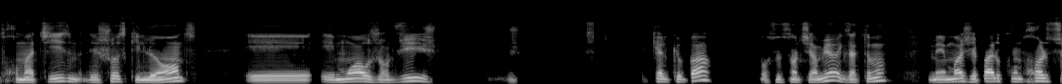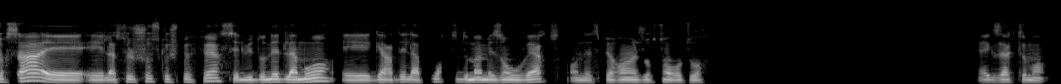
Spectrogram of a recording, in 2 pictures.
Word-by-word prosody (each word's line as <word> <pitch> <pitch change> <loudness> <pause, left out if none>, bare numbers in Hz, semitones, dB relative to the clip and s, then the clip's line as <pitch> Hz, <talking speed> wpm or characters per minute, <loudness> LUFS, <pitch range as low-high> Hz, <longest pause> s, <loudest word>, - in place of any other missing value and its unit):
traumatismes, 130 +6 0
des 110 -1 -3
choses 130 +4 -2
qui - - -2
le 105 0 +6
hantent 155 +8 +3 0.5
et 100 0 +1
et 110 -2 -2
moi 130 +4 +5
aujourd'hui 125 +6 -1
j 115 - -11 0.7
je - - -13 1.2
Et - - -32
quelque 130 -1 -1
part 180 - +2 0.5
pour 110 -2 -8
se 120 - -4
sentir 110 0 -1
mieux 185 +3 +3
exactement, 135 +6 -1 0.4
mais 115 +1 0
moi 130 +4 +5
j'ai 130 -3 -2
pas 140 -1 +6
le 140 - -1
contrôle 145 +2 0
sur 130 -3 -6
ça 165 +7 +5
et 105 -1 +2
et - - -1
la 105 +1 0
seule 120 +3 -5
chose 125 +2 -8
que 125 - -6
je 115 - -13
peux 120 - -6
faire 150 +7 -2
c'est 115 - -5
lui 105 +1 +1
donner 115 +2 +2
de 115 - -3
l'amour 130 +7 +3
et 100 0 -1
garder 105 +2 -2
la 110 -2 0
porte 120 -3 -11
de 110 - -3
ma 110 0 +3
maison 110 0 +1
ouverte 110 +5 -1
en 100 +1 -5
espérant 105 +2 -3
un 105 - 0
jour 105 0 -6
son 105 -3 -1
retour. 100 0 -6 2.7
Exactement. 105 -1 -5
110 Hz, 160 wpm, -23 LUFS, 105-130 Hz, 2.7 s, le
